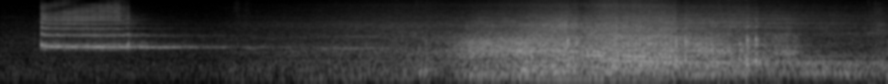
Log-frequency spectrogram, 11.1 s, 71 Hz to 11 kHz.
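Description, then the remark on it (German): A VT 628 diesel railcar pulls out of Friedensdorf (Lahn) station, the crossing station on the upper Lahn valley railway. It opens with a loud harmonic horn blast for about a second, then its engine roar and rolling wheels build up and swell as it passes by. “Hören wir nun einen VT 628 bei der Ausfahrt in Friedensdorf.”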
